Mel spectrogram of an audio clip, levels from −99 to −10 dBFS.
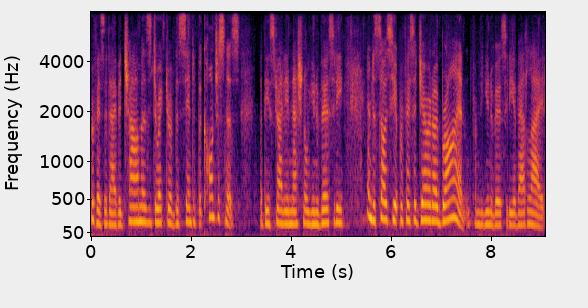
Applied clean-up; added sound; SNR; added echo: neural separator model SepFormer DNS4.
